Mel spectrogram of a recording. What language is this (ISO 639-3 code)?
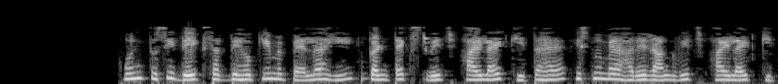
pan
